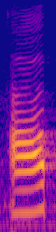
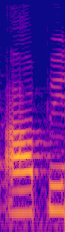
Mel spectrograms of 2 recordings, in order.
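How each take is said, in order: First: It is said with a long 'aa' vowel, ending in 'p'. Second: It is said with a long 'aa' and an extra final vowel. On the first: "आप नहीं पढ़ते हैं" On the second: "आपे नहीं पढ़ते हैं"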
